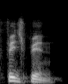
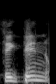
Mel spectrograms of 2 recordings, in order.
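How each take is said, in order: First: The first word ends in a soft j sound. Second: The first word ends in a hard g sound. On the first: "I reckon fidge pin sounds better" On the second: "do you think it should be fig?"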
